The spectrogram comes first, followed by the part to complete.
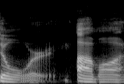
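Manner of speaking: slick, smooth, suave ladies'-man delivery. Retelling an anime scene where a man comforts a crying girl: imitating a suave man. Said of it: "a suave motherfucker walks up to her".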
